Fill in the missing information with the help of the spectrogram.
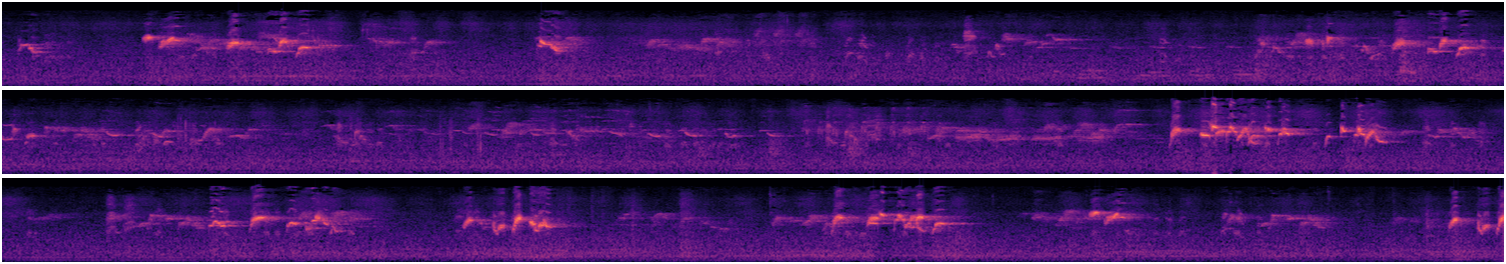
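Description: Caged red-whiskered bulbuls singing: short, loud chirping phrases every second or two, with softer twittering between them.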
